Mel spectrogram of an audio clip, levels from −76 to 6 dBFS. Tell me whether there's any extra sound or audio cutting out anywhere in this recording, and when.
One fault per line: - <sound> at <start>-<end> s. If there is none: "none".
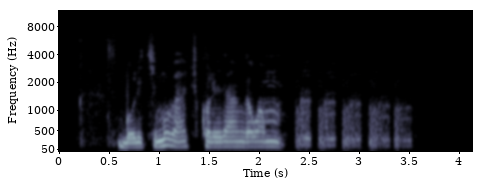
- laugh at 2.4-3.5 s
